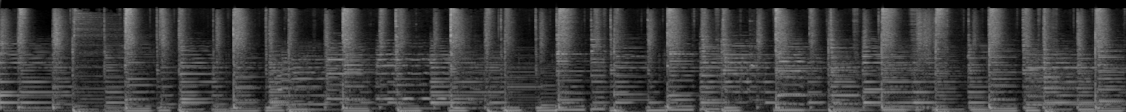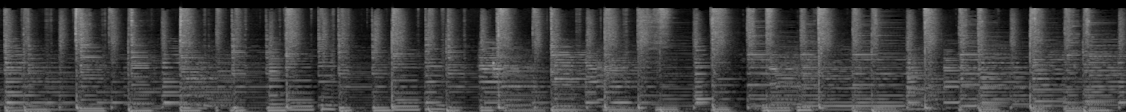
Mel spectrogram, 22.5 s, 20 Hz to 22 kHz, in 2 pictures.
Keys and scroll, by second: 10.2-11.9 typing, 15.6-16.3 typing, 21.4 d.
